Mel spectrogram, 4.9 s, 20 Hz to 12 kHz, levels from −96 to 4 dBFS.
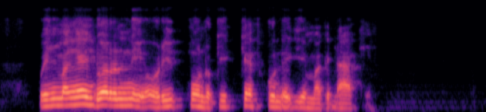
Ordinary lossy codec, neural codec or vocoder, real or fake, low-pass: Opus, 24 kbps; codec, 16 kHz, 2 kbps, FunCodec, trained on LibriTTS, 25 frames a second; fake; 7.2 kHz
